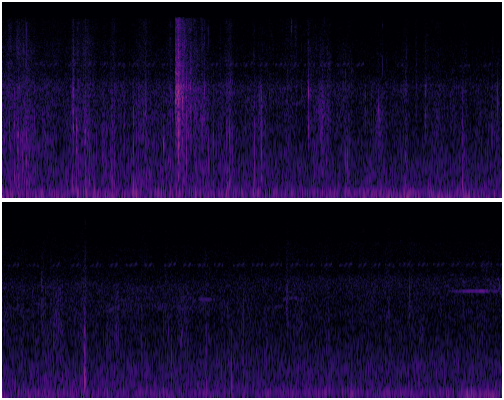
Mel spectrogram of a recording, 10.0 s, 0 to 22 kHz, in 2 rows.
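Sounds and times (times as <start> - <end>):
footsteps crunching on dirt trail: 0.0 - 9.3.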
